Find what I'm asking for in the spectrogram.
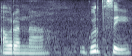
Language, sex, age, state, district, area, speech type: Kannada, female, 45-60, Karnataka, Mysore, urban, spontaneous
